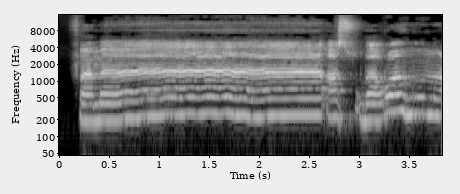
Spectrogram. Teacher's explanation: صاد مستعلیہ میں سے ہے، موٹا پڑھیں گے. را پر زبر را کو پور یعنی موٹا پڑھیں گے.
